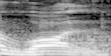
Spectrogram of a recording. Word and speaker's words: wall: डब्ल्यू A double L, तो डब्ल्यू से हो गया दोस्तों व, इस ए का उच्चारण अ हो गया, डबल एल से ल, यह लिखा गया आपका वॉल। क्या लिखा, वॉल, ठीक है। इसे ना तो ओल पढ़ना है ना तो वाल पढ़ना है, क्या पढ़ना है, वॉल,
